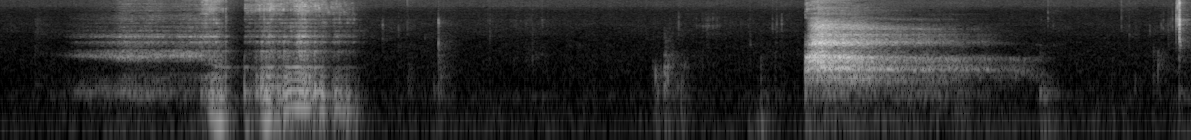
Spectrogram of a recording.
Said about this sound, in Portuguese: E vai agora colito d'água e vou beber alto para vocês ouvirem.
